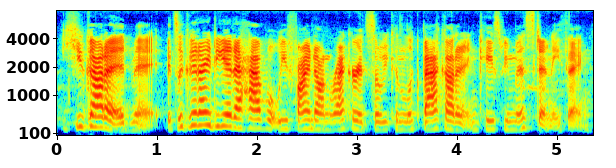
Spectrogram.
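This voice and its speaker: A woman's voice: medium pitch, animated, fast talker, lo-fi sound, a faint crowd, close to an everyday voice. A woman playing a reasonable, teasing young woman in a naturalistic audio drama. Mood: reasoning, teasing. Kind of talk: naturalistic horror fiction podcast acting.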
